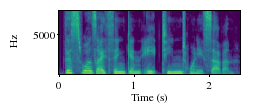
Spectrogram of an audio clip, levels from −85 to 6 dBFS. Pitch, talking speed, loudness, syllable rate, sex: 215 Hz, 200 wpm, -18 LUFS, 5.1 syllables/s, female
